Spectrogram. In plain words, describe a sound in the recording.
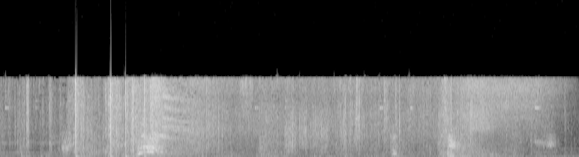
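Loud explosions boom close by.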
